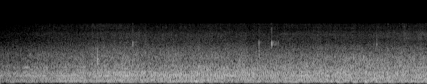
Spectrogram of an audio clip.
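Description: Jet ski engine running steadily under load while towing a second jet ski whose engine has apparently failed, with the rush of water from its wake. The drone grows a little louder in the first second and then holds.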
